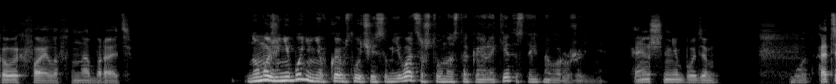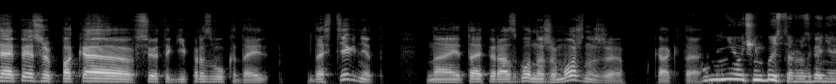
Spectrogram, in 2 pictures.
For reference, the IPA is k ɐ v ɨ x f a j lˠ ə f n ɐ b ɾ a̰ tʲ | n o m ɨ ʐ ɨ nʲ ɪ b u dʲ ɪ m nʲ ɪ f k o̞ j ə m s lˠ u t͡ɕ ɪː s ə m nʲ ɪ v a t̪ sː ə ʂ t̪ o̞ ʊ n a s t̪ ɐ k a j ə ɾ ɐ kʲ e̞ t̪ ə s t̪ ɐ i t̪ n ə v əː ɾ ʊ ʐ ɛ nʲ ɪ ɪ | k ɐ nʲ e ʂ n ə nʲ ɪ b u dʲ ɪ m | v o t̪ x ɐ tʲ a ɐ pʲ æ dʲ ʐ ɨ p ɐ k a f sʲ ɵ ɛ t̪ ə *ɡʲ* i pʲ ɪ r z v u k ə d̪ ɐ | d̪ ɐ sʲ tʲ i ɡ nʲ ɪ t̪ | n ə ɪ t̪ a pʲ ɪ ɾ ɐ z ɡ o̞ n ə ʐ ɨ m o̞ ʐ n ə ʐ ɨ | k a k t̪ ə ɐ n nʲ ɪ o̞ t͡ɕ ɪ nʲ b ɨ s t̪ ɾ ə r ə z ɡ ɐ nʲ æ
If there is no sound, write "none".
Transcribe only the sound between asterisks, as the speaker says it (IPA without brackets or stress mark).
ɡʲ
